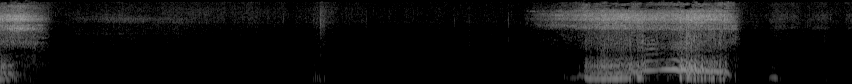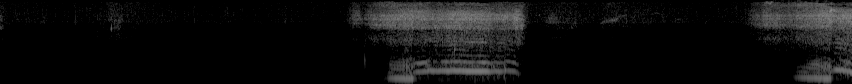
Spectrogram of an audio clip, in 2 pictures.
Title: Cat snoring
